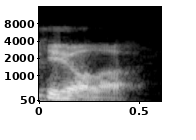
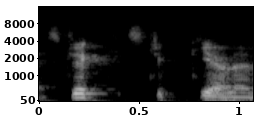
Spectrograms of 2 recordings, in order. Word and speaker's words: Stricchiola: I couldn't even pronounce Jesse's surname. Stricchiola. There you go, Stricchiola.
